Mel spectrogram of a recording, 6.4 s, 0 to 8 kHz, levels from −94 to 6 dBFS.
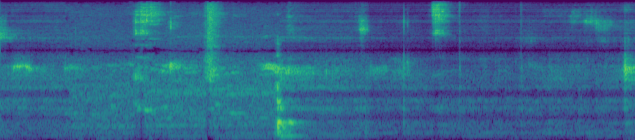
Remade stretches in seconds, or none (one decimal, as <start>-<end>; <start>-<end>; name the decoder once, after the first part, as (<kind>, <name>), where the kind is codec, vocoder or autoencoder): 0.0-0.7 (codec, SNAC); 2.8-6.4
